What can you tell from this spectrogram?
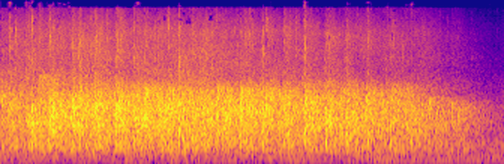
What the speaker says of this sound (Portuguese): Vamos dar um aplauso a Jesus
